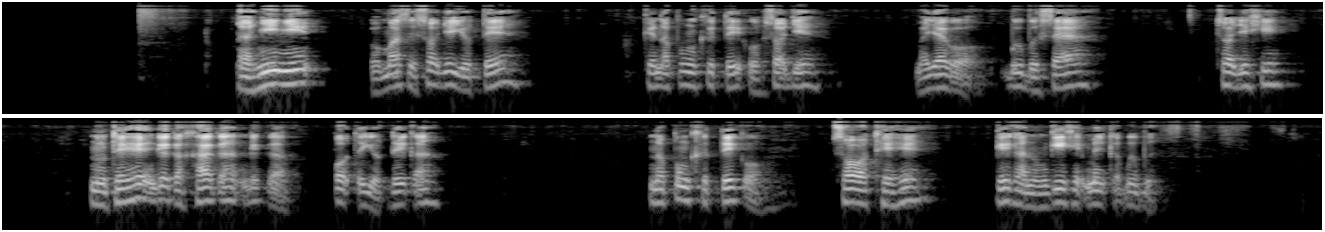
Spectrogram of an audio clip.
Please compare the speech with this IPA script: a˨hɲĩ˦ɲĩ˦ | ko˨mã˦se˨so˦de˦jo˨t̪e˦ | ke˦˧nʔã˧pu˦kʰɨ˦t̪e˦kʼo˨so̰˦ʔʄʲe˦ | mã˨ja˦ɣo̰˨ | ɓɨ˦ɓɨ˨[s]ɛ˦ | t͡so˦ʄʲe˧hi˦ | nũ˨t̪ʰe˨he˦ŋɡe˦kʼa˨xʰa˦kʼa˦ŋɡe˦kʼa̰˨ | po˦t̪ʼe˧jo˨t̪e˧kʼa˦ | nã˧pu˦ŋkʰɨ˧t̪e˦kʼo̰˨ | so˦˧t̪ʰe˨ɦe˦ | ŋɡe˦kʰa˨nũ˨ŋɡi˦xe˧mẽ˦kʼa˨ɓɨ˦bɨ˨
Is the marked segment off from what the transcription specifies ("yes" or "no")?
no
